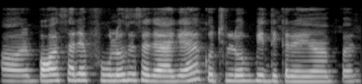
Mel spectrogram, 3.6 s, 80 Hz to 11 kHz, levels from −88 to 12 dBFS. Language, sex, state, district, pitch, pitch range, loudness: Hindi, female, Bihar, Vaishali, 220 Hz, 205-230 Hz, -17 LUFS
